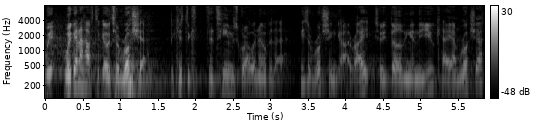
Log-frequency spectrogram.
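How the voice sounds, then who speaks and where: A man with an English accent, fairly high pitch, a very fast pace and big swings in loudness. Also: ordinary pitch variation. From England. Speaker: speaker at a business event. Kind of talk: storytelling talk.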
